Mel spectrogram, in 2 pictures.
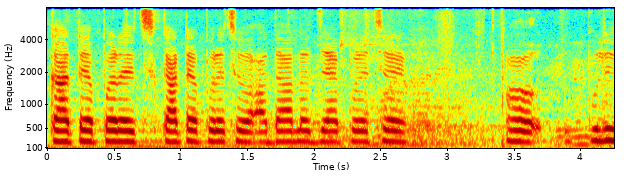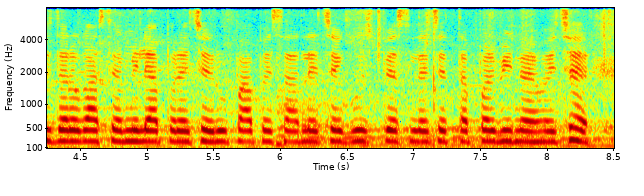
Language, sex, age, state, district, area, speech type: Maithili, female, 18-30, Bihar, Begusarai, rural, spontaneous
